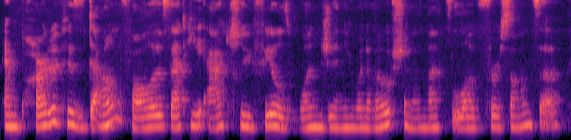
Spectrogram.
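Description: A woman's voice: mid-range voice, fairly even intonation, normal speed, warm tone. A woman co-hosting a casual chat, easygoing and agreeable, often backing her partner up. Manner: easygoing, agreeable, frequent short affirmations. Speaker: podcast co-host.

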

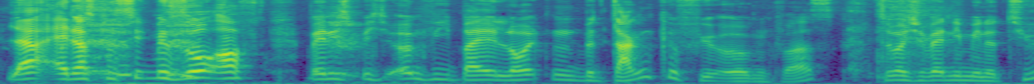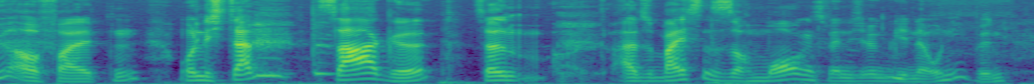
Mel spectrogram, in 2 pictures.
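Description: A young man in his twenties with a hoarse, worn voice rambles through casual podcast chat. He laughs often and trails off into fillers. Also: a little high, animated, quick pace, few pauses, a bit bright. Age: 20s. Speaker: podcast co-host; university student.

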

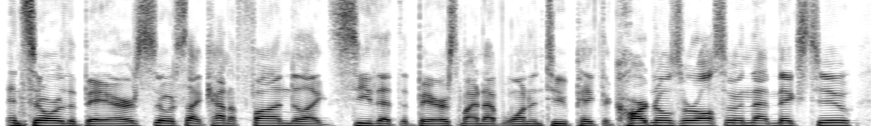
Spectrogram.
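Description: A man hosting a casual sports podcast, rambling through animated stories. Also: mid-range voice, fast talker, clear, resonant tone, no echo, clean studio sound. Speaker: podcast host.

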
